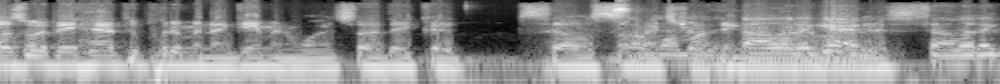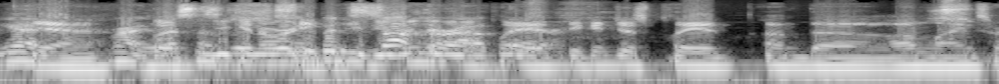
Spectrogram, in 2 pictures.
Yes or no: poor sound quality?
yes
